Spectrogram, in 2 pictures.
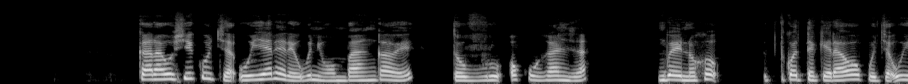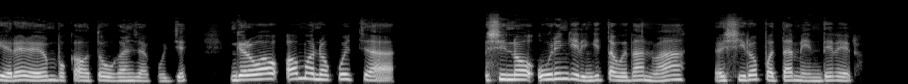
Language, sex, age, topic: Oshiwambo, female, 18-24, finance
